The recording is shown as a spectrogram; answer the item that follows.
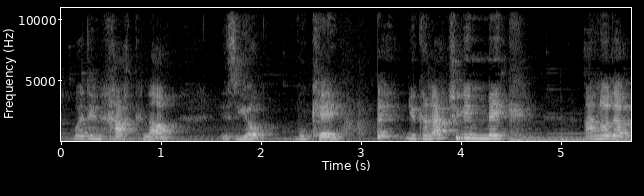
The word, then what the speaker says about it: bouquet: And yes, that's how it's spelled, but it's not pronounced bouquet, it's pronounced bouquet.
